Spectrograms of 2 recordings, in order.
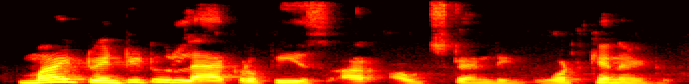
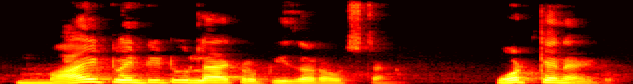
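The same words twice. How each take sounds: First: The voice sounds helpless and defeated. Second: The voice sounds confident and determined. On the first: The speaker feels powerless to recover the money. "the first one, who's the first speaker ... Is it the victim?" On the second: The speaker feels in control and ready to act. "Whereas the warrior says"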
